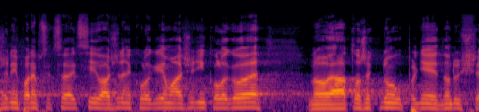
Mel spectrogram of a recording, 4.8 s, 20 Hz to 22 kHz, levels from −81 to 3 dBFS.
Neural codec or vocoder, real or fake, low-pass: none; real; 14.4 kHz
